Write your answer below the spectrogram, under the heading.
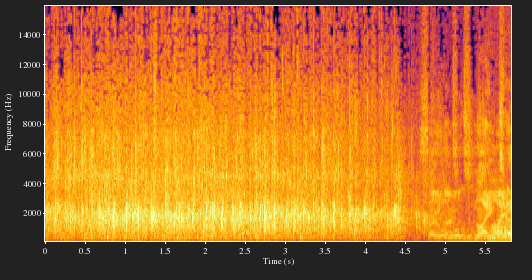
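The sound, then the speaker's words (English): Audience applause at an event, given in thanks to sponsors: dense, sustained clapping from a crowd for about four seconds, then easing off as a person starts to speak. “Would you all put your hands together and thank our sponsors?”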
